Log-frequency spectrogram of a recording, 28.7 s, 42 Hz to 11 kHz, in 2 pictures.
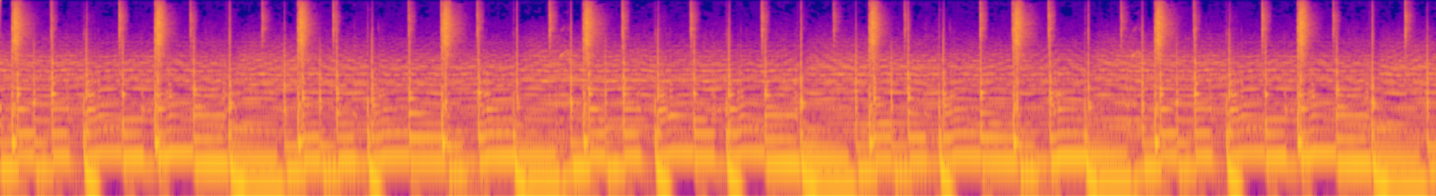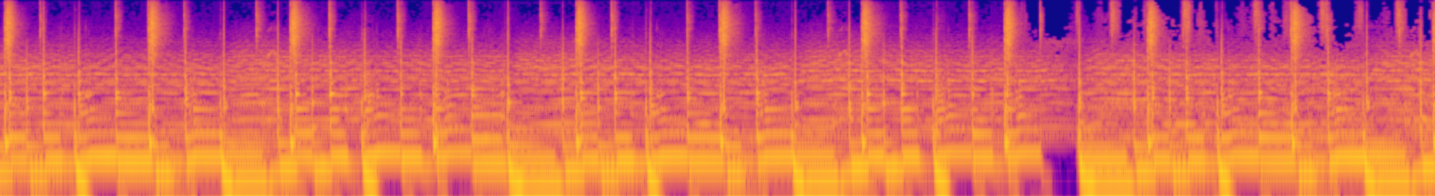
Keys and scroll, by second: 1.0 ctrl+space, 12.3 ctrl+space.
